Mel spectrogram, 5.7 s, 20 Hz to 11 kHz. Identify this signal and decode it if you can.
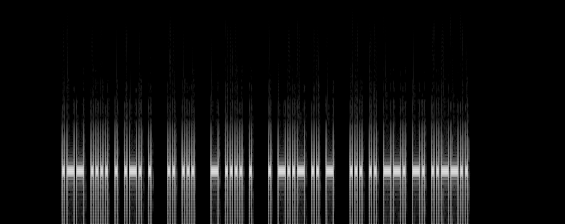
Morse code, heard as a keyed tone, about 50 wpm, 700 Hz. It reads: WHERE IS THE EXIT SIGN?
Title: Sentences from Top 1100 Words 50wpm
